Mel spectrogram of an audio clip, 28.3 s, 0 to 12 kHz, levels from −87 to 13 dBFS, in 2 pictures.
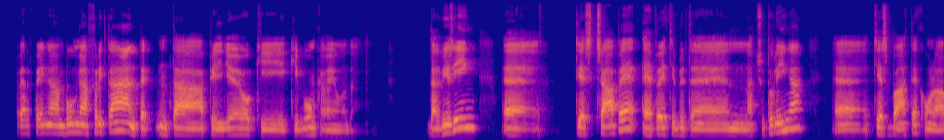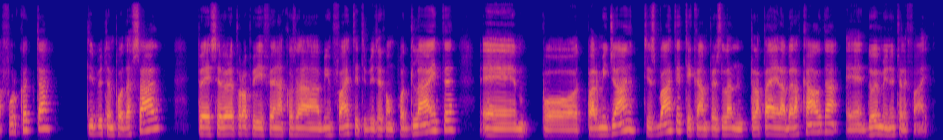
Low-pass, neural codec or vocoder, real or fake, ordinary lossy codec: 10.8 kHz; none; real; none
